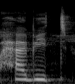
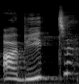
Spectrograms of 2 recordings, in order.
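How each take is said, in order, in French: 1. Le mot commence par un h soufflé simple. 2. Le mot commence directement par la voyelle. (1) "أو habite ... أو ها" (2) "عندنا habite"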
